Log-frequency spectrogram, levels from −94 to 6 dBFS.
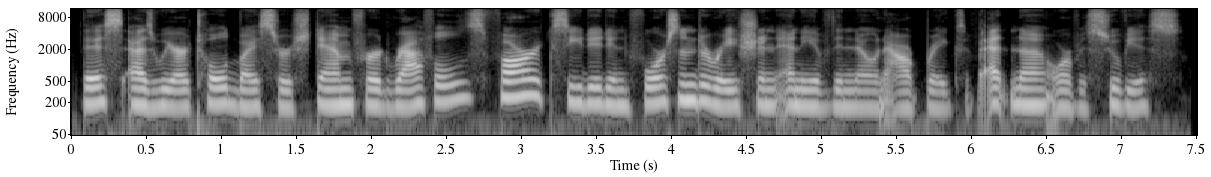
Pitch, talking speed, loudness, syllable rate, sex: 185 Hz, 190 wpm, -20 LUFS, 5.1 syllables/s, female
